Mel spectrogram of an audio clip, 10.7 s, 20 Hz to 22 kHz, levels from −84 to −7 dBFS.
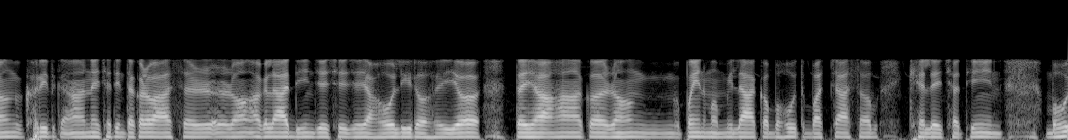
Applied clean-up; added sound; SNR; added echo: none; none; none; none.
